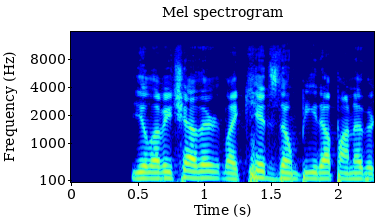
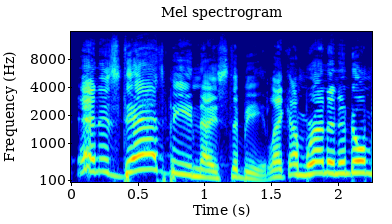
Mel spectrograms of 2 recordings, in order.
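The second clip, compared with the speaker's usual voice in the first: usual speaking voice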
